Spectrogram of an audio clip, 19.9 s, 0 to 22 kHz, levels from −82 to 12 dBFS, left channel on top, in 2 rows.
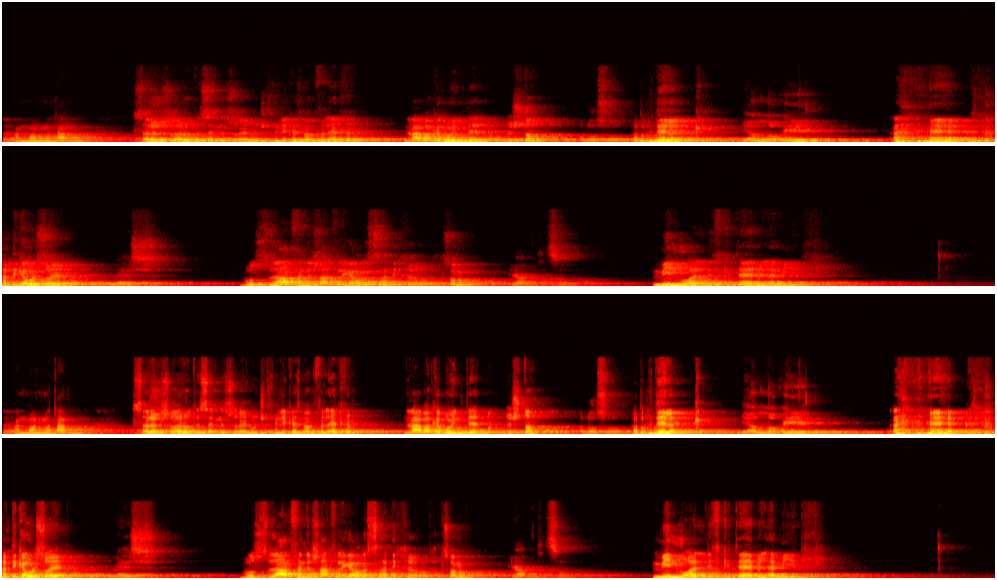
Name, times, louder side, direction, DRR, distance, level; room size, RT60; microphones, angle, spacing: voice 1, 0.1-0.8 1.3-3.5 4.0-5.4 6.3-6.7 8.9-10.6 12.3-14.6 16.4-18.1, right 2 dB, 60° right, 5 dB, 0.8 m, -21 dB
voice 2, 5.8-6.6 7.4-8.2 9.8-10.1 11.0-11.5 15.0-15.6, equal, 30° right, 4 dB, 1.0 m, -29 dB
16.0 x 5.6 x 6.5 m, 2.3 s
head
